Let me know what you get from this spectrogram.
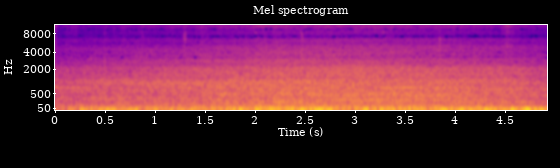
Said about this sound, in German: Stahlrohre, Leitungen, Tanks, typischer Klang eines Industriegebiets. Nur ein paar hundert Meter weiter mündet die Weser in die Nordsee. Dass die Anlage auf dem Gelände des Chemiewerks von Kronos Titan steht, ist kein Zufall.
